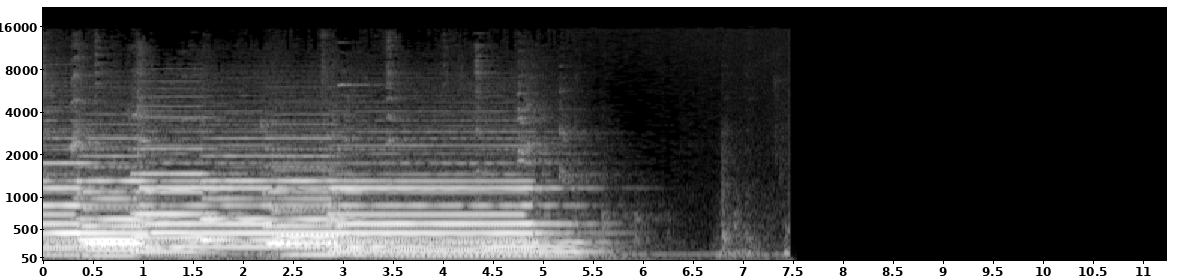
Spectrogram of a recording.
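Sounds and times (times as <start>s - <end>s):
barrel organ playing a double chant: 0.0s - 5.8s.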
